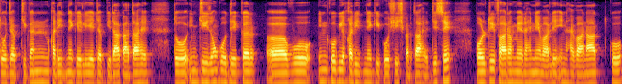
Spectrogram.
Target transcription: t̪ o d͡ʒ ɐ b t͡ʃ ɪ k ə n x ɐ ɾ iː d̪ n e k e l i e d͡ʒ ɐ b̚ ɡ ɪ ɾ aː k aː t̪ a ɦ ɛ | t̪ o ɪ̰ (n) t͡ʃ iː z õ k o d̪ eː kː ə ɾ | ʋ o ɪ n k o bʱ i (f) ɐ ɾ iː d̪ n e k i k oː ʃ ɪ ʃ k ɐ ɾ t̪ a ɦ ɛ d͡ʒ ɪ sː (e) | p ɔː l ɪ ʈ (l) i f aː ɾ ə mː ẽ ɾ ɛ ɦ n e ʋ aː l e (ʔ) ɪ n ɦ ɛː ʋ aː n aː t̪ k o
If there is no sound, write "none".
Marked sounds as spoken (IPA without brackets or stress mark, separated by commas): n, x, e, ɾ, ʔ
